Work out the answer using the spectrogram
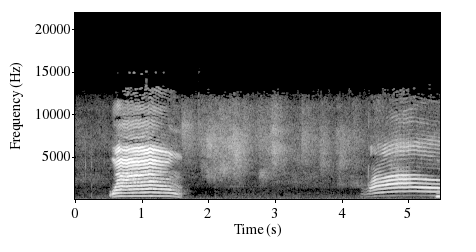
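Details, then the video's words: Domestic cat meowing indoors: two clear, drawn-out meows about three seconds apart. Each rises then falls, the second ending lower, with quiet background hum between. "고양이 야오야옹"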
